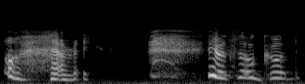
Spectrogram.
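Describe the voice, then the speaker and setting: An American actress playing a frightened, secretive wife and mother, halting and anxious in old-time radio melodrama style. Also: high voice, animated. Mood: flustered, frightened. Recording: muffled vintage radio recording.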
